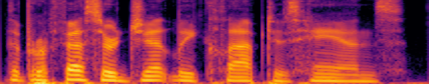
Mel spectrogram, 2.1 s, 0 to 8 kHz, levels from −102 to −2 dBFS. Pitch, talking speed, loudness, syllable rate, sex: 125 Hz, 170 wpm, -18 LUFS, 4.9 syllables/s, male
